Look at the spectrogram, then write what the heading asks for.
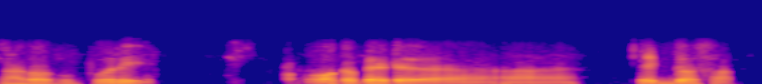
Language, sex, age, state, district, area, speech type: Telugu, male, 60+, Andhra Pradesh, Chittoor, rural, conversation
